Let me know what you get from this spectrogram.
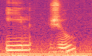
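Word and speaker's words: ils jouent: ent eel L zoo but we don't pronounce the ENT pesky old French and the letters that they don't pronounce but here we go so eel zu l jewel for the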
